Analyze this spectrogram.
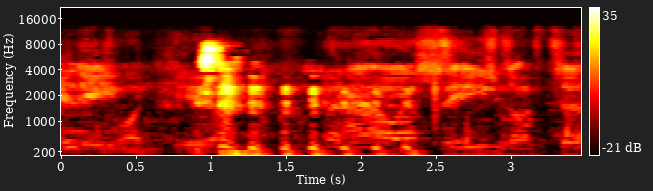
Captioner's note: laughing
